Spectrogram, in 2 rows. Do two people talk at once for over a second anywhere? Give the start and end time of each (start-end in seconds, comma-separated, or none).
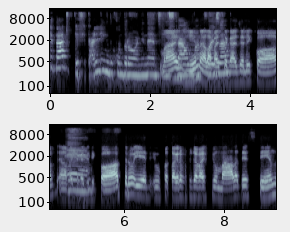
2.2-3.6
